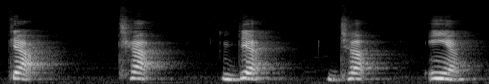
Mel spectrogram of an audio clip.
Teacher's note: च वाला क्या करता है तालु को टच करता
